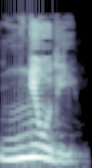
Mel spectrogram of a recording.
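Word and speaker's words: gnudi: can be useful for you today's word is nudey how to spell it G and you D I knew deep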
